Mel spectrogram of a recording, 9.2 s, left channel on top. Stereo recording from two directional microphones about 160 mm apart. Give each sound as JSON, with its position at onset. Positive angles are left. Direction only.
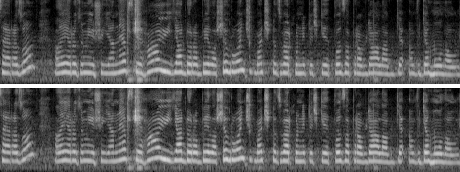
{"t": 0.0, "sound": "a woman's voice", "side_deg": 20}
